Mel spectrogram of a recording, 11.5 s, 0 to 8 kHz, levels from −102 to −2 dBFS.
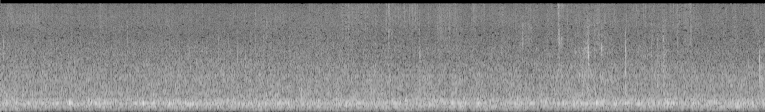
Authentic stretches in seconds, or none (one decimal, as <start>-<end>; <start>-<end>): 0.0-5.5; 6.1-11.5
